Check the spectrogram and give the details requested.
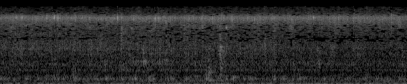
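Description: Food sizzling steadily as it fries in oil in a wok, with a few faint ticks.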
